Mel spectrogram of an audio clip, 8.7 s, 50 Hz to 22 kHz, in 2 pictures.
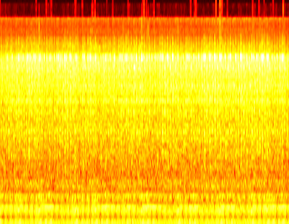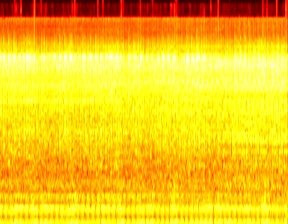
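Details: Kawasaki GPz 400 after fixing a hard-start problem caused by an overflowing carburettor: a steady, even idle with a smooth, unbroken beat and no misses or stumbles; the engine sounds healthy.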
